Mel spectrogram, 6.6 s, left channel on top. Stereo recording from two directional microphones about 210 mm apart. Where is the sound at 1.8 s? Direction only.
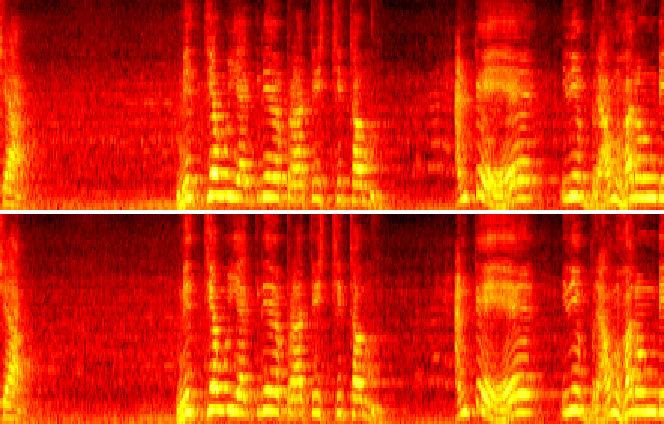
55° right (ahead or behind).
